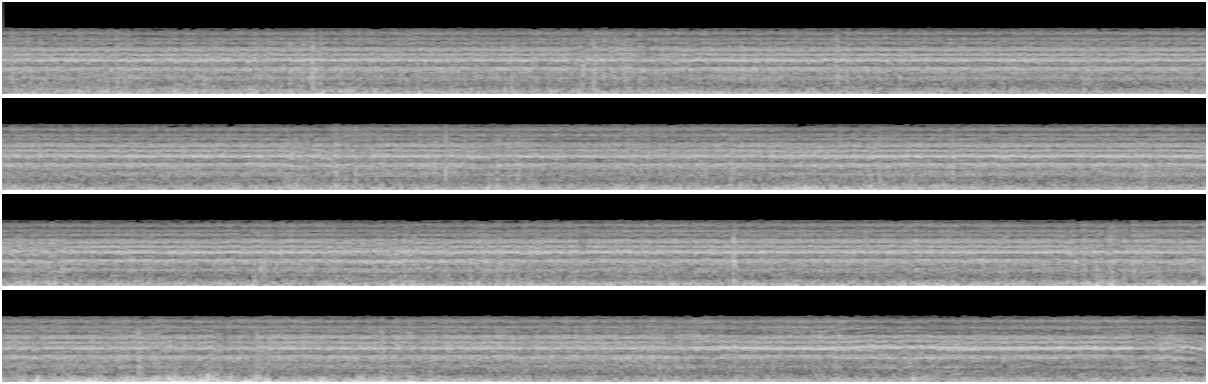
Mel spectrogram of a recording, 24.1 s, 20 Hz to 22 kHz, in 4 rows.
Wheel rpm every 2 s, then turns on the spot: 160, 160, 160, 160, 160, 160, 160, 160, 160, 160, 160, 150.
none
